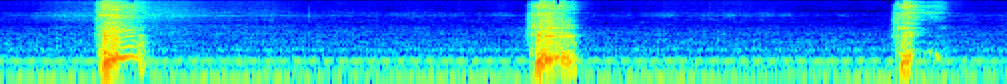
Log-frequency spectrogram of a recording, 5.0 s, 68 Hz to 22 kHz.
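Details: An old poodle coughing after waking late at night, recorded 1 May 2025: three short, harsh, explosive coughs, the first two strongest and about two seconds apart, the last softer, over a steady low indoor hum.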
